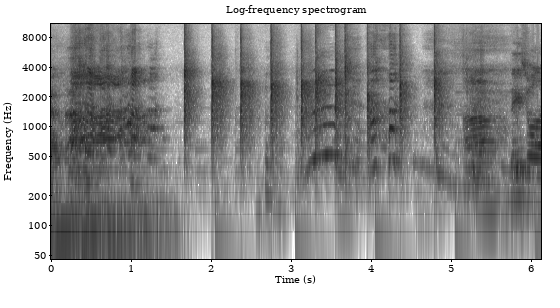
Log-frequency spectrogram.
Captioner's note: bursts with laughter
